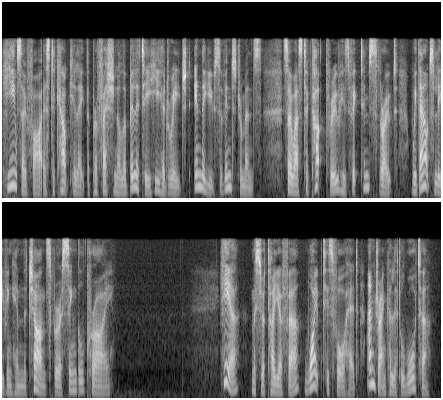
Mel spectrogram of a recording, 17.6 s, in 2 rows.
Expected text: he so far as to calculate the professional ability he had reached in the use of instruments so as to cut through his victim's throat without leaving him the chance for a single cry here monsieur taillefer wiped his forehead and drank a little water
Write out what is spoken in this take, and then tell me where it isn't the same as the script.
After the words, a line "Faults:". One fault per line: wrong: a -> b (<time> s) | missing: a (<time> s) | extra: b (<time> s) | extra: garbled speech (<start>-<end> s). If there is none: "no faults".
he so far as to calculate the professional ability he had reached in the use of instruments so as to cut through his victim's throat without leaving him the chance for a single cry here monsieur taillefer wiped his forehead and drank a little water
Faults:
no faults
